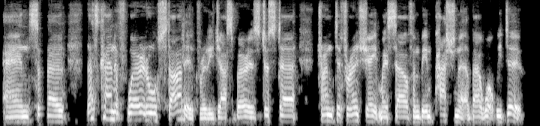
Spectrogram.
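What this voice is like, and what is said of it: Mixed Philadelphia and British accent. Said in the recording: “your accent ... It's probably a hodgepodge of Philadelphia now for 19 years, and UK, where my roots are”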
